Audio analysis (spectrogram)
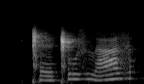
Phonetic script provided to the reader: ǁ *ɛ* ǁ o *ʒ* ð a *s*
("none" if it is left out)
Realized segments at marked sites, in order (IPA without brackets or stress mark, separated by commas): ɛ, z, z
